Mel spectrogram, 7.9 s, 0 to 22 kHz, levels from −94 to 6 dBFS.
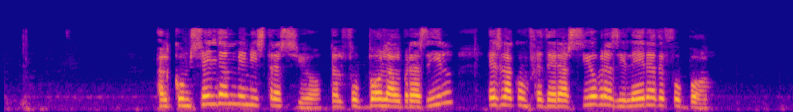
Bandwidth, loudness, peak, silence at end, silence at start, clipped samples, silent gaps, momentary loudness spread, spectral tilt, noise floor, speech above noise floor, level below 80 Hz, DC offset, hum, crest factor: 8 kHz; -16 LUFS; -2 dBFS; 0.85 s; 1.6 s; under 0.1%; none; 12 LU; -4 dB/octave; -65 dBFS; 50 dB; -64 dBFS; under 0.1%; none; 16 dB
